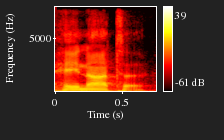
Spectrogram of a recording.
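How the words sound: The name begins with an H-like Brazilian R.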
